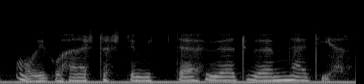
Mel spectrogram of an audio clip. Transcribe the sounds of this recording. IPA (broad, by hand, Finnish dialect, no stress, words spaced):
oliko hænestæ sitːem mitːæːh hyætyæ em minæ tiɛðæ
